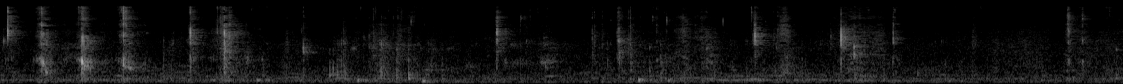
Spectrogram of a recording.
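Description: A person eating: chewing and biting food at close range, with irregular sharp clicks and smacks, closer together in the first few seconds and sparser after.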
